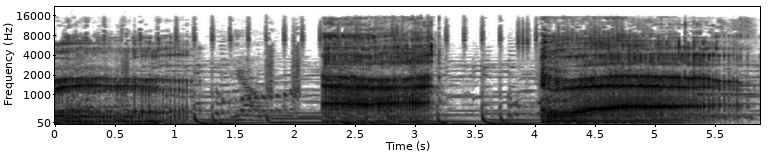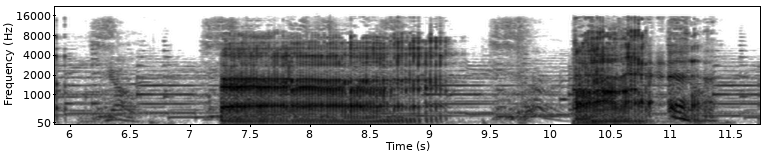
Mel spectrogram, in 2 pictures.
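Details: Girl burping: several long, loud, voiced burps, with music and some talking in the background.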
